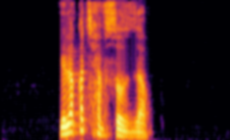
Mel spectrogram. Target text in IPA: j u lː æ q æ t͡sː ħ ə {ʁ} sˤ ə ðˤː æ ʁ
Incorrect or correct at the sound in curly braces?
incorrect: v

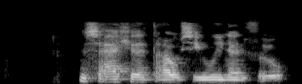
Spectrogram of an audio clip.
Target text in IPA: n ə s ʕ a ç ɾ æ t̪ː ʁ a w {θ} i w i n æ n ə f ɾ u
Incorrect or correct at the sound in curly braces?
incorrect: s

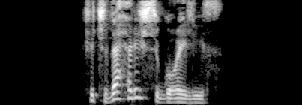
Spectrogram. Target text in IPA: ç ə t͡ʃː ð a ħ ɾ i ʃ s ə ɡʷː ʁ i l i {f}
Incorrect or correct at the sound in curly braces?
incorrect: θ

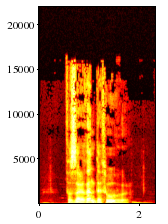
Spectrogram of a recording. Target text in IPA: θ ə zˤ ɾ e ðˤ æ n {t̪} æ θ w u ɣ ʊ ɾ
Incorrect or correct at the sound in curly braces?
incorrect: d̪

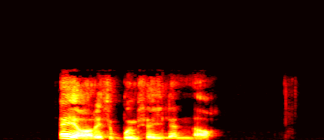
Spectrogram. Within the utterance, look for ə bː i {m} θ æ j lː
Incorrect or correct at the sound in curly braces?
correct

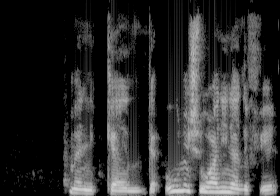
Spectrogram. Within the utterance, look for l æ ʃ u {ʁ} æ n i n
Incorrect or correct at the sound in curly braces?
correct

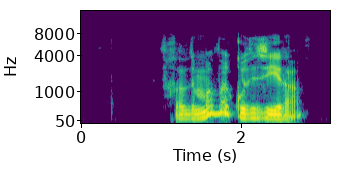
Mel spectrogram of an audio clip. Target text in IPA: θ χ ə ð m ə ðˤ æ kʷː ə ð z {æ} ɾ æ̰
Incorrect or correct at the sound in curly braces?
incorrect: i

